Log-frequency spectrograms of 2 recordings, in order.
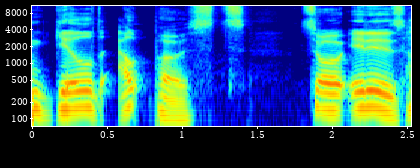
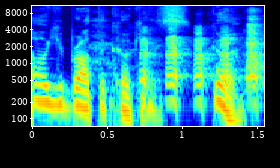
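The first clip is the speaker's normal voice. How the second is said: very quiet, quick, hushed murmur, barely there; 3 semitones higher, 4 dB quieter than usual. Narrating a scene, voicing a woman who greets the three listeners, in a very quiet voice. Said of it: "talks in a very quiet voice".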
